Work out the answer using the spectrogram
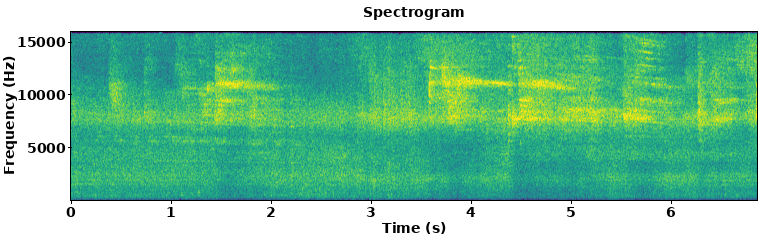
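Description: Train running close by: a loud, steady rail rumble with high-pitched wheel squeal that comes and goes.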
